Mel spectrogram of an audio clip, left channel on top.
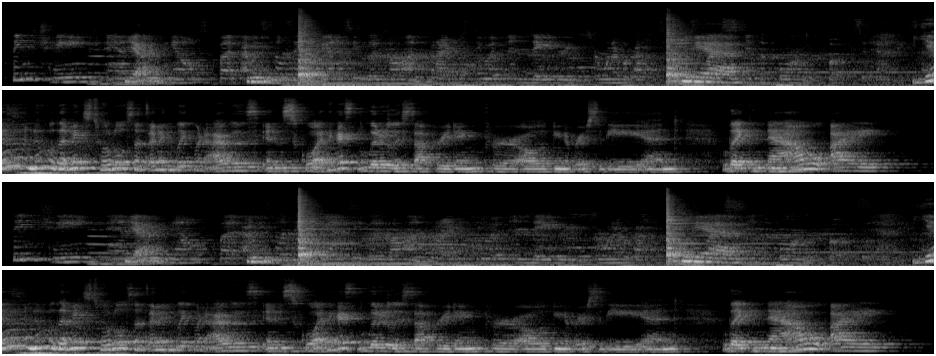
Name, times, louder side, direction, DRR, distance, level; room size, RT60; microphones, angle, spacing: voice 1, 0.0-9.3, left 1 dB, 55° left, -5 dB, 3.6 m, -43 dB
sound 1, 0.8-2.3 3.0-5.5 6.6-8.0, right 2 dB, 25° right, 1.2 m, -35 dB
voice 2, 1.2-1.6 2.4-2.8 6.8-7.4 8.8-18.0, equal, 20° left, -1 dB, 2.0 m, -28 dB
sound 2, 2.8-10.5, equal, 60° right, 4.4 m, -40 dB
18.5 x 10.5 x 2.9 m, 1.0 s
head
